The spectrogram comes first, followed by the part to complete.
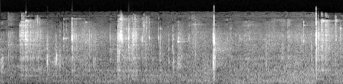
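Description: Sticks of chalk clicking and rattling against each other and the desk as they are sorted and picked out, with a few sharp clicks, the sharpest a little before three seconds in, over soft handling rustle.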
